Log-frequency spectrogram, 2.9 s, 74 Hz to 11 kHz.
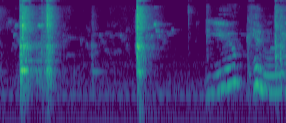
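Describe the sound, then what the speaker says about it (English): Secondhand Sears metal cake pans clank and knock together as they are handled in a kitchen, with a few sharp metallic hits and a brief voice murmuring. "these are Sears cake pans, 3 of them"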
